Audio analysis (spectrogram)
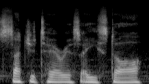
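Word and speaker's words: Sagittarius A*: The Milky Way's central black hole called Sagittarius A, pronounced Sagittarius A star, has a mass of about 4 million suns.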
